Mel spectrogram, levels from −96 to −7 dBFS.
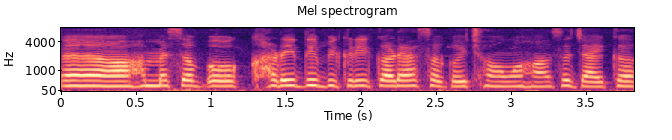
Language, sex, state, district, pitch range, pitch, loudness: Angika, female, Bihar, Bhagalpur, 245-260 Hz, 255 Hz, -15 LUFS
